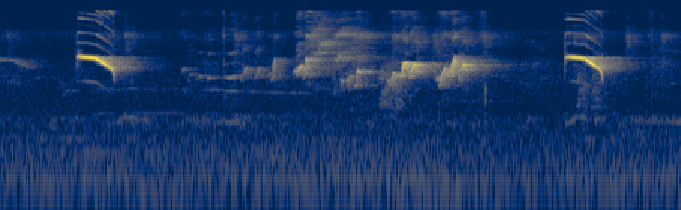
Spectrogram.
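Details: Javan grey-throated white-eye in lively song: a loud, bright whistle sweeping down from high pitch, then a run of varied chirpy, warbling notes, ending with another falling whistle.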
